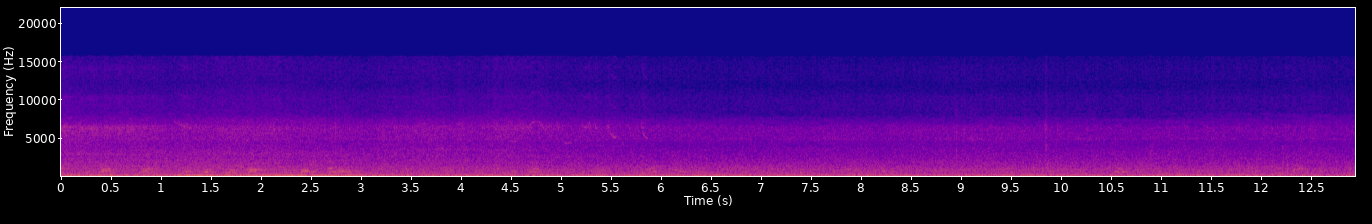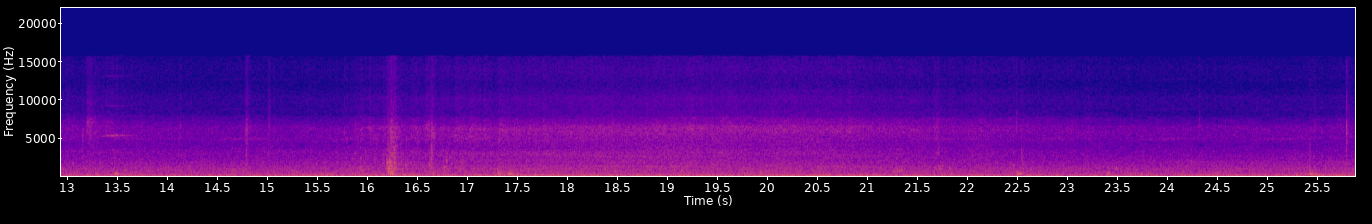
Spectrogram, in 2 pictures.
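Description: Wind rustles through tree leaves steadily outdoors.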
